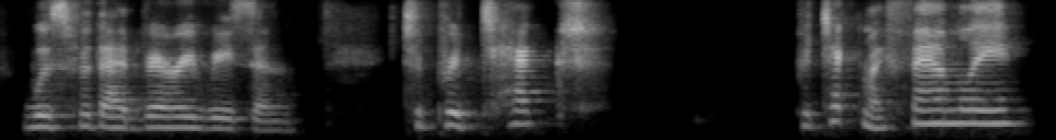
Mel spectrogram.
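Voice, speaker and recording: A woman with an American accent, a fairly slow pace and lively intonation against a quiet background. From United States. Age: 60s. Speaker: author. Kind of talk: book talk Q&A. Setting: video call. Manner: animated.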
